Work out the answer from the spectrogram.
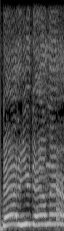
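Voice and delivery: put-on high-pitched little-girl yell, drawn out; child's scream imitated. Daughter calling down to dad from her bedroom, imitated high yell. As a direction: holler downstairs like a small kid. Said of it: "hear Natty screaming from her room".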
